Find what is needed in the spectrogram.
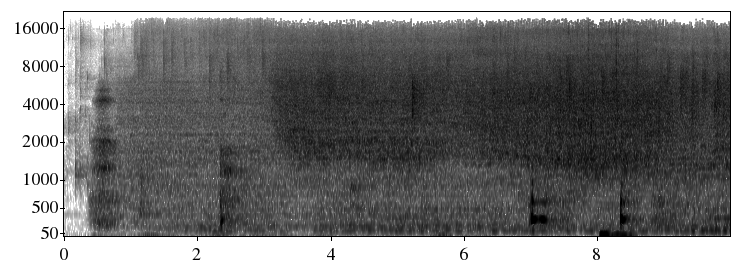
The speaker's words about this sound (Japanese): ではそろそろシャワーで流していきましょうか。目に入ると痛いので、ちょっと目を閉じていてくださいね。では行きますよ。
